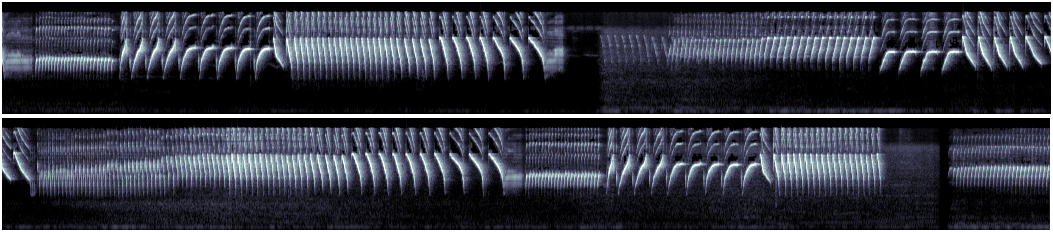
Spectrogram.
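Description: Domestic canary singing: long rolling trills of rapid, evenly repeated downward-sweeping notes, one trill after another at changing pitch and speed, with a short break about eight seconds in and another near the end.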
